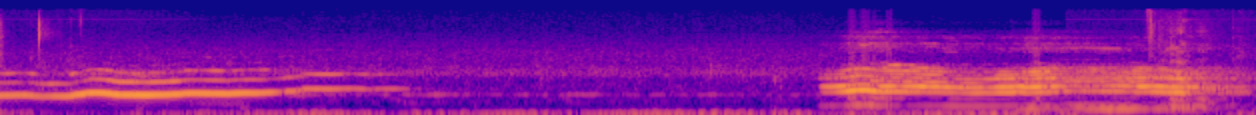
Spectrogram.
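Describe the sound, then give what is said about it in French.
Humpback whale calls underwater: a long, wavering moan with rising and falling pitch fades out, then a louder, richer harmonic cry answers after a short pause. No voices. “La réponse de la baleine à bosse”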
